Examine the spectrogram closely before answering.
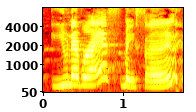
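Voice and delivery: sass him in a mild Southern voice; a hint of Southern accent, mock sassy. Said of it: "My Southern".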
